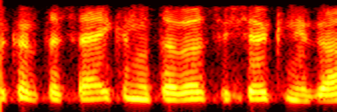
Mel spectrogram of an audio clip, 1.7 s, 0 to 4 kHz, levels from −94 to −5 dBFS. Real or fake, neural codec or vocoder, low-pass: real; none; 3.6 kHz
